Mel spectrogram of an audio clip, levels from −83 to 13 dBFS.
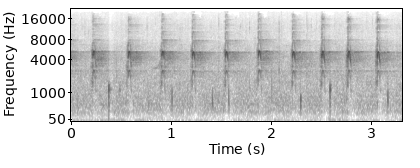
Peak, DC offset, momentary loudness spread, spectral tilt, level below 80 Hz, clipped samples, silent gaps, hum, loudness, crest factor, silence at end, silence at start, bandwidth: -2 dBFS; under 0.1%; 4 LU; 2 dB/octave; -64 dBFS; under 0.1%; none; none; -20 LUFS; 22 dB; 0 s; 0 s; over 20 kHz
